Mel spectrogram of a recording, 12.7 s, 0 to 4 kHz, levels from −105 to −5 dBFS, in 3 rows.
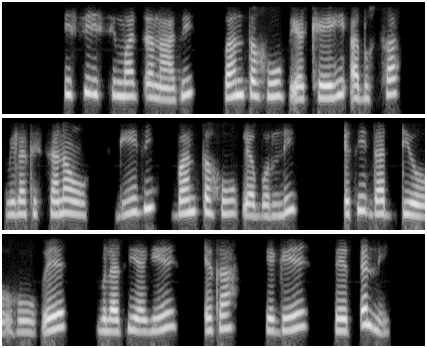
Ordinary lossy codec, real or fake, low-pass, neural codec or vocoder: Opus, 64 kbps; fake; 3.6 kHz; codec, 16 kHz, 2 kbps, X-Codec, HuBERT features, trained on LibriSpeech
